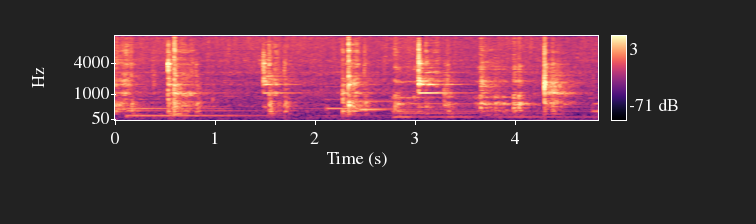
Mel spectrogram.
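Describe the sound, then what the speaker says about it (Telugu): Onions and bay leaves frying on high flame for a chicken curry, a spoon or spatula scraping and stirring through the pan in repeated strokes over a soft sizzle, close and without talk. "ఆనియన్స్ ఇందులో వేసేసి ఒక 2 మినిట్స్ హై ఫ్లేమ్ లో ఫ్రై చేసి"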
